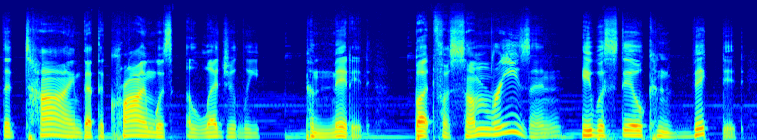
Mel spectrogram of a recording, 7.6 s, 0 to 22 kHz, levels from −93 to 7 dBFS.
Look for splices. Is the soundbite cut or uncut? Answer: cut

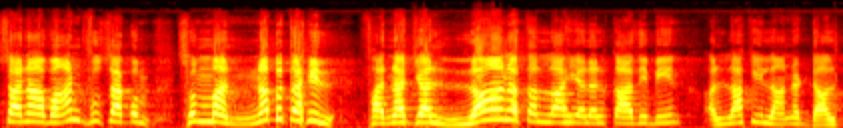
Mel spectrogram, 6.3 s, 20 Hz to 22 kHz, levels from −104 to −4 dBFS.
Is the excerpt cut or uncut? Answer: uncut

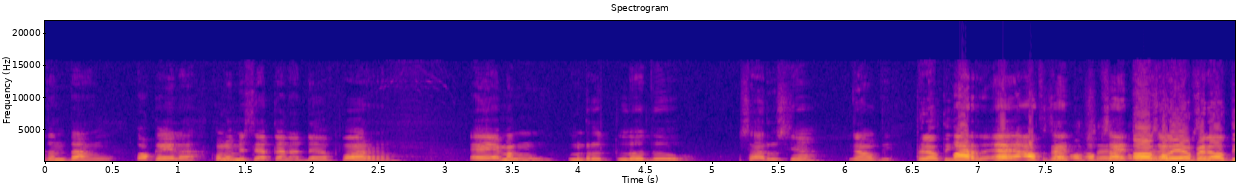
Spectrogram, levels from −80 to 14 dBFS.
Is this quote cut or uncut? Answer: cut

